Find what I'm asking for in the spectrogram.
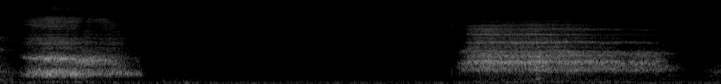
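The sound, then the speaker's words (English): A deep breath, heard as two long, airy rushes of air separated by a quiet pause of a few seconds, with no talking. “it feels good to breathe. Bet you haven't really taken a deep breath like that today”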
